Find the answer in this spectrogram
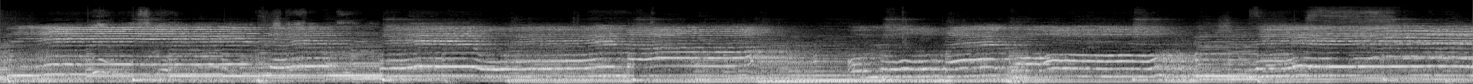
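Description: A young girl singing a Zulu gospel worship song into a microphone, holding long notes that glide between pitches, over a steady instrumental backing with sustained low notes.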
